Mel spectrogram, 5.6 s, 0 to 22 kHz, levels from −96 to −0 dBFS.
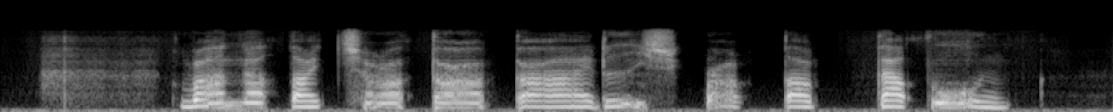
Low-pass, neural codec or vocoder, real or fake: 7.2 kHz; autoencoder, 22.05 kHz, a latent of 192 numbers a frame, VITS, trained on many speakers; fake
